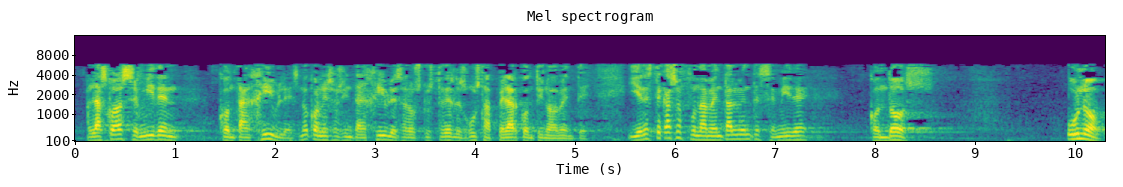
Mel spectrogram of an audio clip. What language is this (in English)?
Spanish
